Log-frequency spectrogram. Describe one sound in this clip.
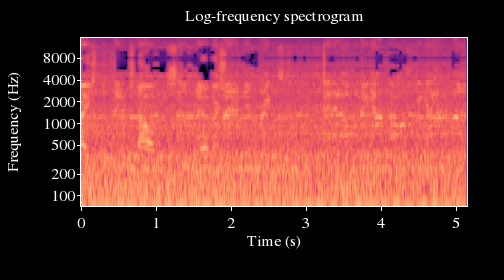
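A car engine hums and tyres rumble steadily on the road.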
